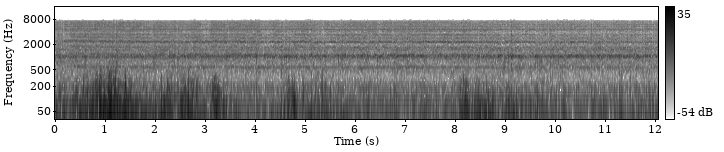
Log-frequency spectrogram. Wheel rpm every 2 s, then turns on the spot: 150, 150, 150, 150, 150, 150.
none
